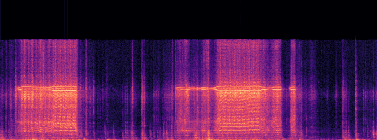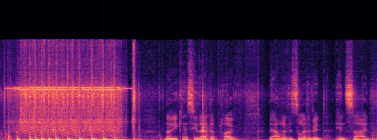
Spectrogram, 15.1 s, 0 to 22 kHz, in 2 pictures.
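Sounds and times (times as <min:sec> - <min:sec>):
impact driver driving screws: 0:00.2 - 0:01.7, 0:03.4 - 0:06.0, 0:07.6 - 0:10.3.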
